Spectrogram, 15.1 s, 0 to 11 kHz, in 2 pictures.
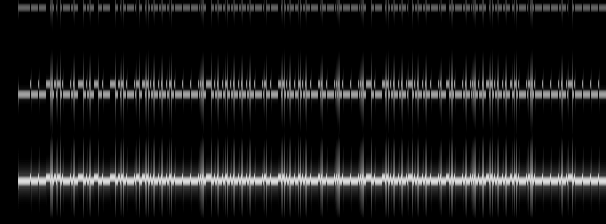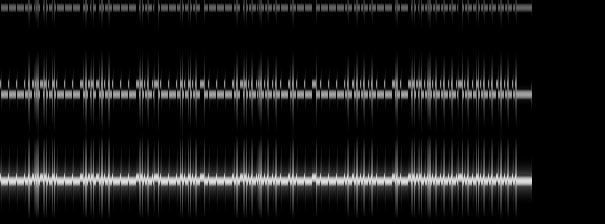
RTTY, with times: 0.9-1.8 59TLZ
1.9-3.4 2YT2B
3.6-4.7 7GYYT
4.9-6.1 3XN61
6.2-8.1 8D3QR
8.2-9.0 UNLNQ
9.4-10.6 3UU9P
10.7-12.6 6PO0H
12.8-13.9 LJ370

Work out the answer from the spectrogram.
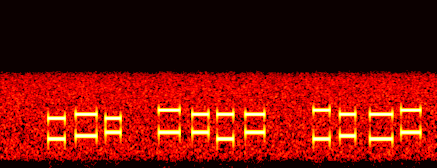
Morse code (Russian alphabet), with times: none

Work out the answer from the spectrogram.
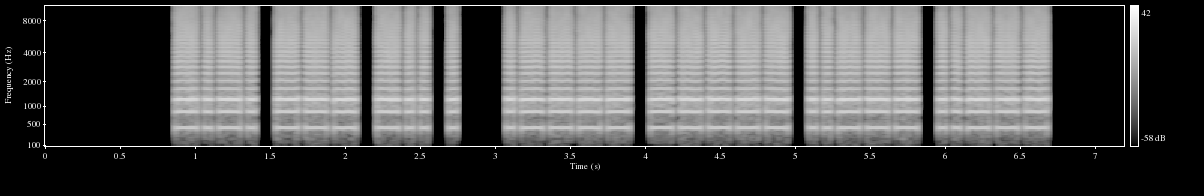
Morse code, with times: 0.9-2.7 CODE
3.1-6.7 1022

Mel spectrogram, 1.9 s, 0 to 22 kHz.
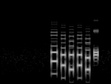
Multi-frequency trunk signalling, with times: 0.8-0.9 KP
1.0-1.5 8784
1.6-1.6 ST

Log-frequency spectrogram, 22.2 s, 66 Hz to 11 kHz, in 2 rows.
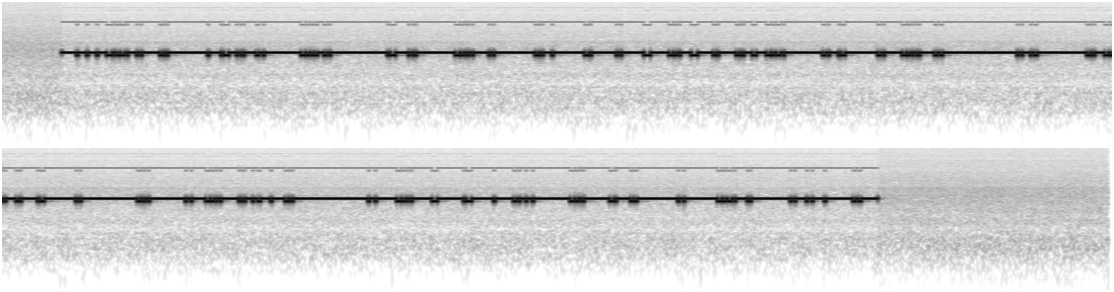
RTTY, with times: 1.4-2.7 4EJC
3.1-4.2 LPEJ
4.7-6.6 F4H5
6.8-7.6 TGRM
7.8-8.9 NPZP
9.1-11.0 JI24
11.2-13.1 GZ4Q
13.3-14.9 67RK
15.2-16.5 93PK
16.9-18.0 XHLQ
18.4-19.7 NX1I

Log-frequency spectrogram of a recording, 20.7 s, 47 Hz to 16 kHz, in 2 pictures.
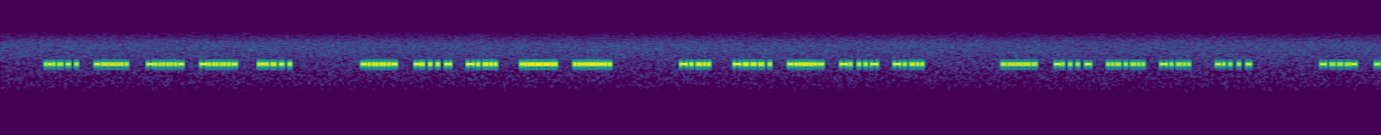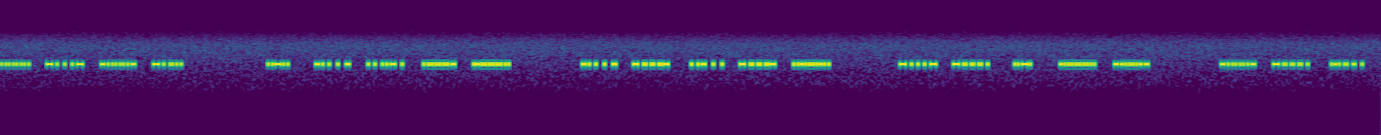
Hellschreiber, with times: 0.3-2.2 76DD7
2.7-4.6 OUK2Z
5.1-7.0 KF0WK
7.5-9.4 8UXKV
9.9-11.8 ACHOK
12.3-14.2 IVJ95
14.7-16.6 VAYAZ
17.1-19.0 NP120
19.5-20.7 …

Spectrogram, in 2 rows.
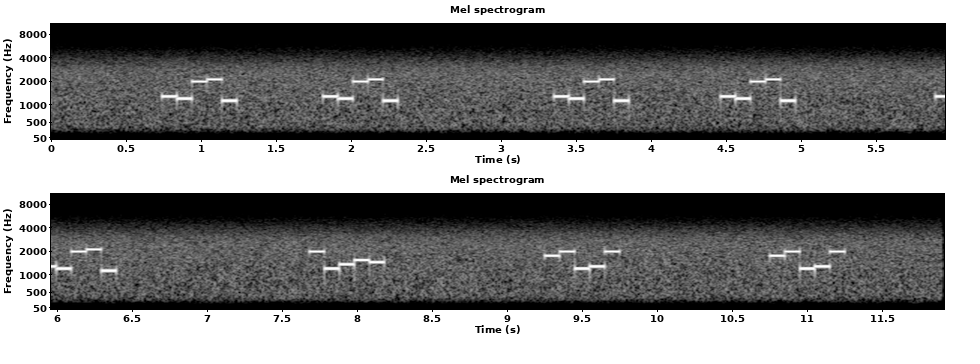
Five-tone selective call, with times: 0.8-1.3 32001
1.8-2.3 32001
3.4-3.9 32001
4.5-5.0 32001
5.9-6.4 32001
7.7-8.2 02465
9.3-9.8 80230
10.8-11.3 80230

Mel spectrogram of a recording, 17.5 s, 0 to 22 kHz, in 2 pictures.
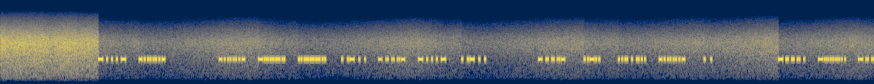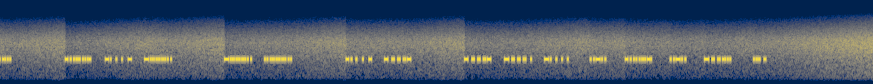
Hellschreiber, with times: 1.0-1.7 NO
2.2-4.9 OBSTANT
5.4-7.3 AIXO,
7.8-8.9 PER
9.4-10.5 QUE
11.0-11.7 ES
12.2-12.9 VA
13.4-16.5 AFLIGIR?

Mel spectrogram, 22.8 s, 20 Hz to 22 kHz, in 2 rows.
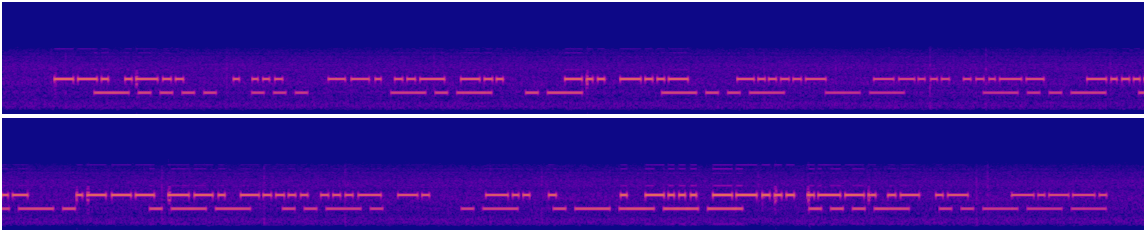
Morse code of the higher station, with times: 0.5-1.8 GL
2.3-2.8 ES
3.3-5.0 GUD
5.6-6.9 DX
7.3-8.2 -
8.7-10.4 73
10.8-11.7 -
12.2-15.7 JG6VN
16.3-17.0 DE
17.6-21.1 EB7PAA
21.5-22.5 <KN>

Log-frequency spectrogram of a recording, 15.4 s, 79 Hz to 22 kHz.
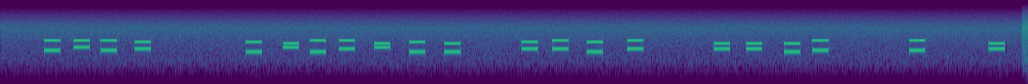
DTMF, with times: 0.7-2.3 6#68
3.7-6.9 2*39*21
7.8-9.6 8929
10.7-12.4 7716
13.6-13.9 6
14.8-15.1 7

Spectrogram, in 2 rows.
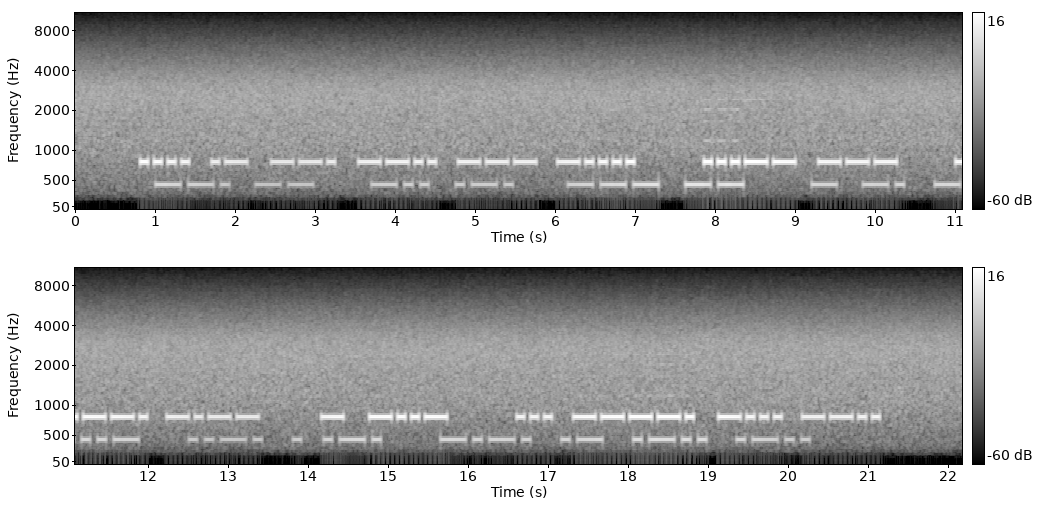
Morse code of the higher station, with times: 0.8-7.0 HAGZO6
7.9-10.3 3O
11.0-13.4 PY
14.1-15.7 TX
16.6-21.1 S9BZ

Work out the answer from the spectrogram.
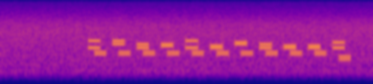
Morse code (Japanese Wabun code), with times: none

